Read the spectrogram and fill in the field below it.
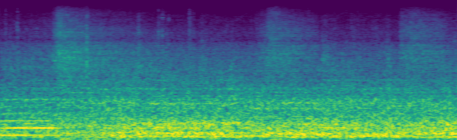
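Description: A Subaru BRZ's engine roars loudly and steadily as the car accelerates to pass a Mustang at a supercar meet, with a dense, sustained revving drone throughout.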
